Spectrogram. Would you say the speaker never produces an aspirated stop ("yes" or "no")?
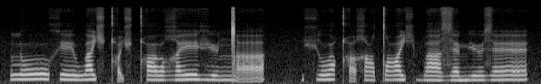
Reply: no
